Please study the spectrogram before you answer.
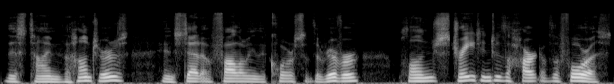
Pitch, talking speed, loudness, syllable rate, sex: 145 Hz, 195 wpm, -17 LUFS, 5.4 syllables/s, male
